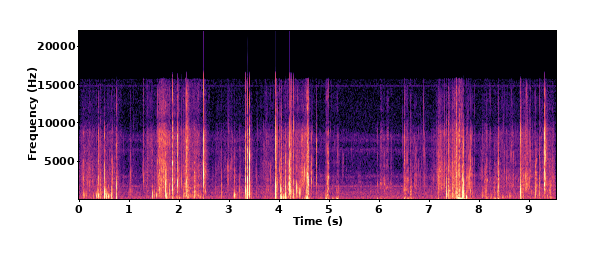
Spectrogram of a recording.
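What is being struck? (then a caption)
Flexible plastic snack packet. A flexible, hollow, yellow printed plastic snack packet, twisted at the top, is crinkled and squeezed with the fingertips right next to the microphone. Bright, crackling crinkles come in uneven bursts, each snap dying away almost instantly. A quieter pause falls near the middle, and the rustling then picks back up.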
